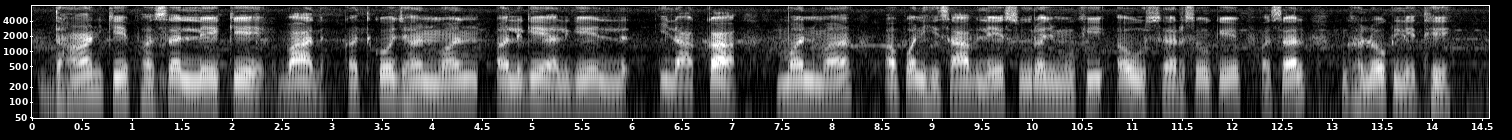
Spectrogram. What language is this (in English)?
Chhattisgarhi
